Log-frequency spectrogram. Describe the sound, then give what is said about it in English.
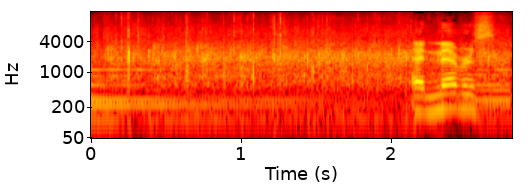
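A church audience claps steadily for people starting fresh in their walk with God, a dense wash of overlapping hand claps, with a low sustained tone beneath and a voice rising briefly above the applause near the end. “Can we clap for that?”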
